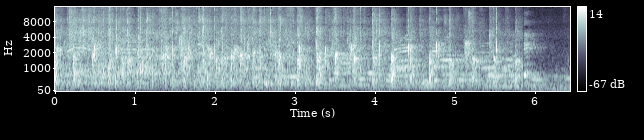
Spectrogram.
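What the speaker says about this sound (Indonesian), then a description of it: "Beri aplaus untuk kelompok Cendol Dawet." Applause from a classroom audience for a presenting group, a dense run of steady clapping lasting several seconds before it stops abruptly.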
